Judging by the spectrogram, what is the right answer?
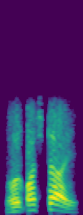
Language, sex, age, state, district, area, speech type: Bengali, male, 45-60, West Bengal, Paschim Medinipur, rural, conversation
